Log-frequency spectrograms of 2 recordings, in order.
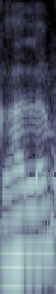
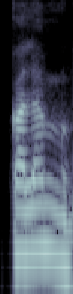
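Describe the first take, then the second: First: The word begins with a throaty gh sound. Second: The word begins with a hard back q sound. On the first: "तेहरानी लहजे में ग़ैन हो जाता है" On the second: "क़ाफ़ आता है"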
